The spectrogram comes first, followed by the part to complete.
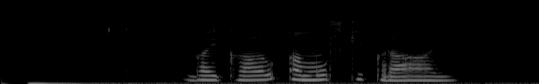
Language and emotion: Russian, sad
